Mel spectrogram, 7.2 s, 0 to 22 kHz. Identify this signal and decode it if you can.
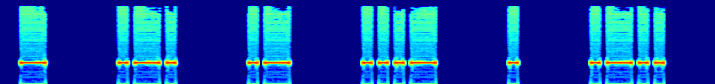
Morse code, heard as a keyed tone, about 15 wpm, spaced as for 8 wpm, 1000 Hz. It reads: TRAVEL
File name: qotdfiles / 8wpm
